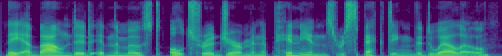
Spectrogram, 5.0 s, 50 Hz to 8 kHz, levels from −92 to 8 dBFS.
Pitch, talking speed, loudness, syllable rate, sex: 165 Hz, 130 wpm, -20 LUFS, 4.2 syllables/s, female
